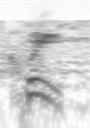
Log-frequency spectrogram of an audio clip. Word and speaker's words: Queeth: Yeah, I said Queth, it's Queeth. We finally got that straightened out, straight from the pronunciation part of Oklahoma, because his brother plays for the Sooners.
